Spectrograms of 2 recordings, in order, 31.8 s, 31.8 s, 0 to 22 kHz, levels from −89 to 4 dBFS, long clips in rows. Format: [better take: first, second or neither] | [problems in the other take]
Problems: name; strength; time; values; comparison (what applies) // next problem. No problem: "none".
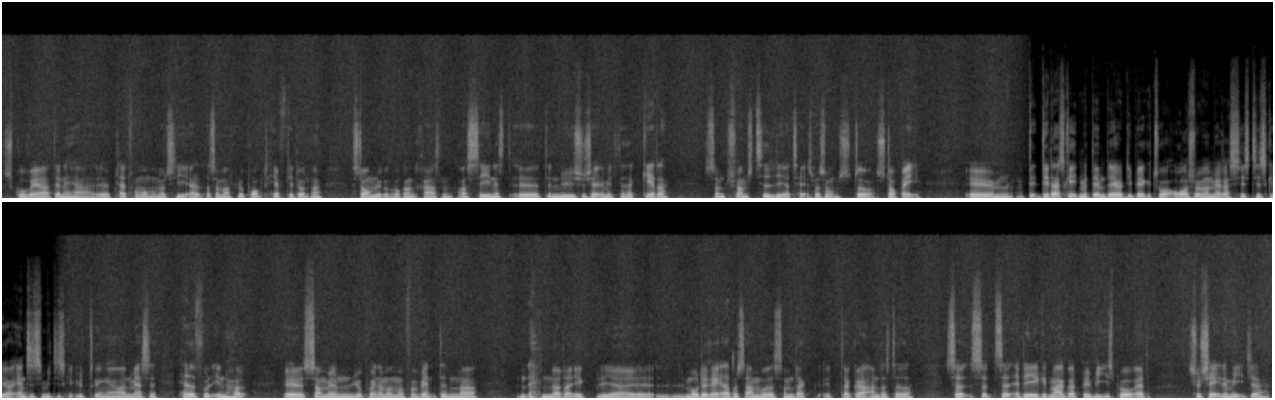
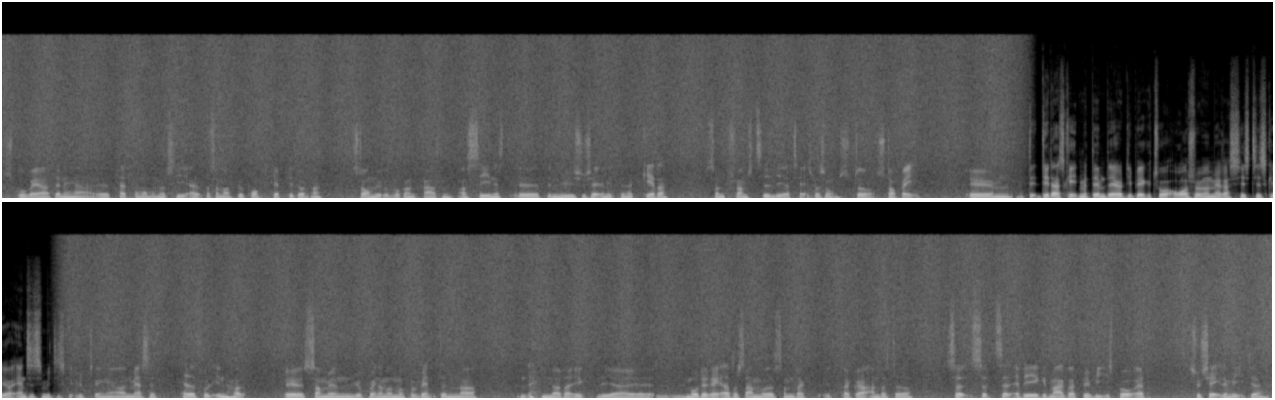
first | hiss; loud; until 13 s and from 17 s on; 6 dB below the speech; faint in the first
